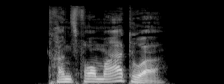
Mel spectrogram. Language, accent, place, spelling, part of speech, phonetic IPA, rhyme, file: German, Germany, Berlin, Transformator, noun, [tʁansfɔʁˈmaːtoːɐ̯], -aːtoːɐ̯, De-Transformator.ogg
- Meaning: transformer (electrical device)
